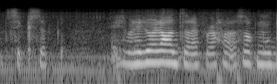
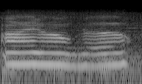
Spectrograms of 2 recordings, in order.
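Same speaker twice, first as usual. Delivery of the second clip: funny voice; 3 semitones lower, 9 dB quieter than usual. Acted. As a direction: drag it out, dopey and low-key. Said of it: "Stop talking like that".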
